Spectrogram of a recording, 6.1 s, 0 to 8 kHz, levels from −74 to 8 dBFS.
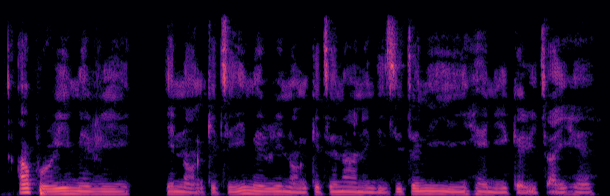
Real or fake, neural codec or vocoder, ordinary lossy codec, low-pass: real; none; none; 7.2 kHz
